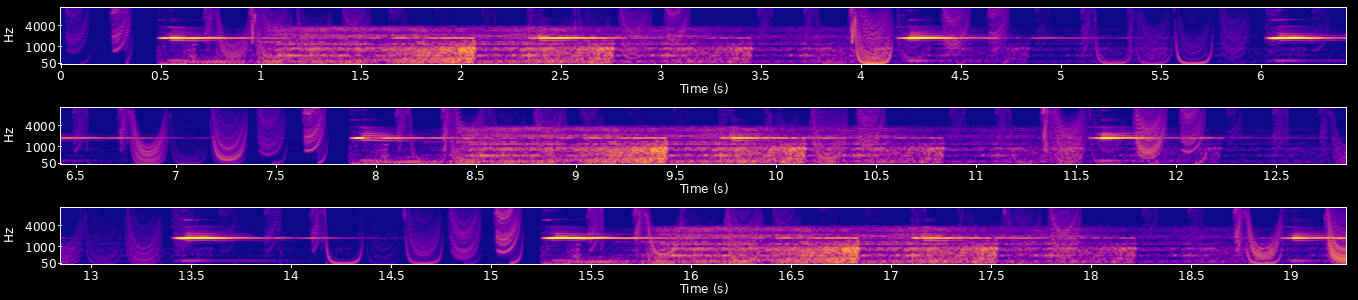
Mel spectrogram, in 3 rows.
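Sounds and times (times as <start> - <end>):
beeps with echoes: 0.5 - 7.1, 7.9 - 12.7, 13.4 - 14.4, 15.2 - 19.2.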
